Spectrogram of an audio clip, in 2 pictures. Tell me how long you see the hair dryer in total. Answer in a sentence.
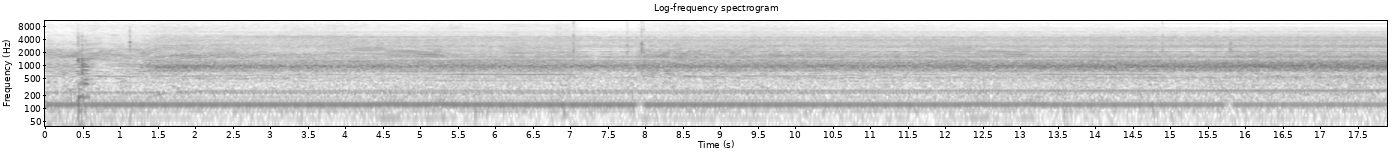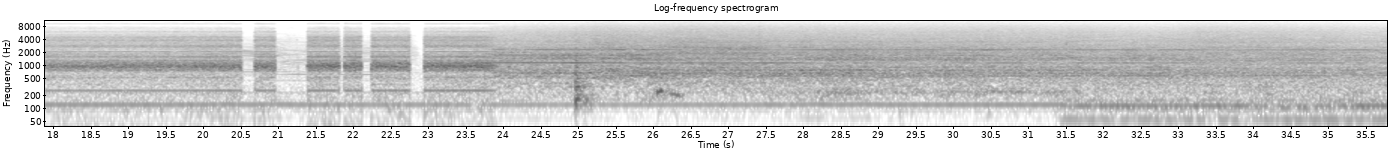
You can hear the hair dryer for 36 seconds altogether.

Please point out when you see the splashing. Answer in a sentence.
The splashing can't be heard in this clip.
